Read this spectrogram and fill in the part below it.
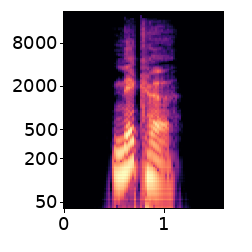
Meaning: inflection of necken: 1. first-person singular present 2. singular imperative 3. first/third-person singular subjunctive I
- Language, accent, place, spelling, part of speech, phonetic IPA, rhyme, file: German, Germany, Berlin, necke, verb, [ˈnɛkə], -ɛkə, De-necke.ogg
